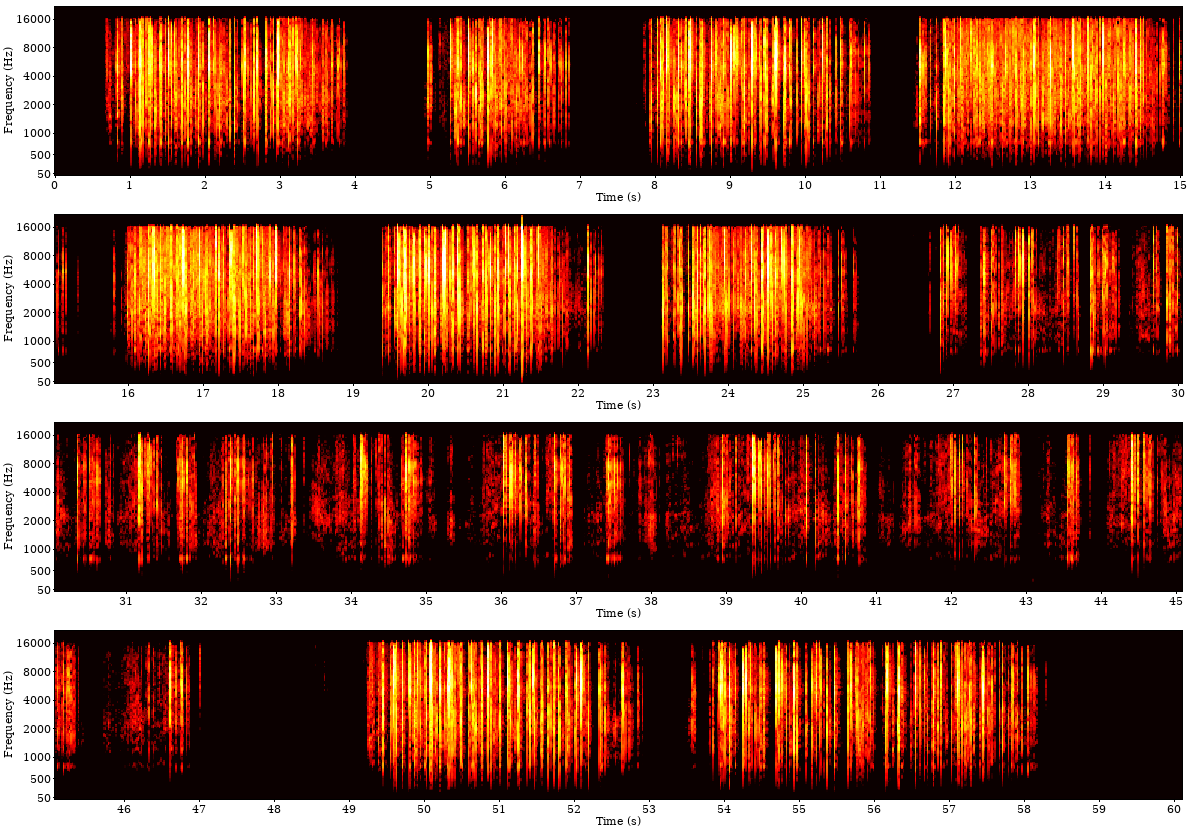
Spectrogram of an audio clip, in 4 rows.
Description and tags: Different sounds from a spraypaint, recorded close-up with a MKH8060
